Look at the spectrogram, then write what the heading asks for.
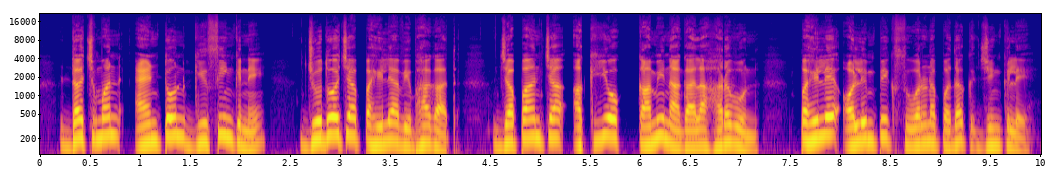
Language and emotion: Marathi, neutral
